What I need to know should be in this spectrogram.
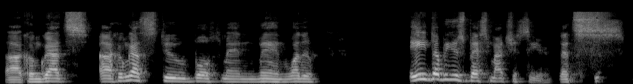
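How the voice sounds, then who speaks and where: A man's voice: mid-range voice, animated, slow. A man chatting on a podcast, rambling with frequent laughs and Tagalog mixed in. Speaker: podcast co-host. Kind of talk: casual podcast chat.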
